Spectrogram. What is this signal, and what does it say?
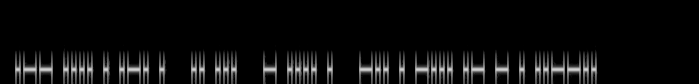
Morse code, heard as a keyed tone, about 30 wpm, 700 Hz. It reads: WHERE IS THE DEBATE?
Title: Sentences from Top 1100 Words 30wpm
